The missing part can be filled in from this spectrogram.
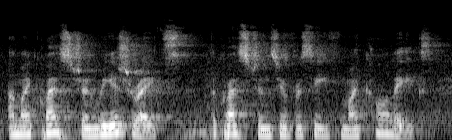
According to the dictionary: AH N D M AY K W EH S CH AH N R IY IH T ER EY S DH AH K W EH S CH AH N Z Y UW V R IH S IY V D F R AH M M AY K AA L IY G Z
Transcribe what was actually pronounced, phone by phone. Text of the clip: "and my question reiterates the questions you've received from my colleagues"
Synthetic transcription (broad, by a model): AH N M AY K W EH S CH AH N R IY IH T ER EY S DH AH K W EH S CH AH N Z Y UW V R IH S IY V D F R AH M M AY K AA L IY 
